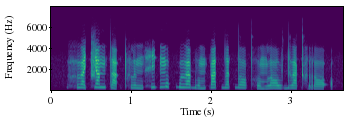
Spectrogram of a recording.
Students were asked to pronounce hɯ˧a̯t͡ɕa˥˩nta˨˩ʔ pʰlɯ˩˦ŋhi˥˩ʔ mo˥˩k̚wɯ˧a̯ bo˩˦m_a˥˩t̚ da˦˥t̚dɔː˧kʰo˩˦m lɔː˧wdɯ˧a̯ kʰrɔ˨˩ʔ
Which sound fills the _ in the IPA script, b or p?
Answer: p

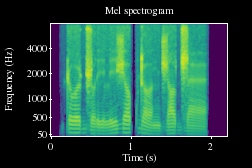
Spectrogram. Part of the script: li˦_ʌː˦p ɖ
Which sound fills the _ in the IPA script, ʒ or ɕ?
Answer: ʒ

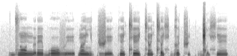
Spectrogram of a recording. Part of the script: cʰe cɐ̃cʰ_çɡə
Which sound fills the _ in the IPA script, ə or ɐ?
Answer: ɐ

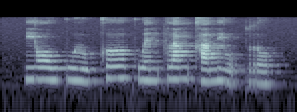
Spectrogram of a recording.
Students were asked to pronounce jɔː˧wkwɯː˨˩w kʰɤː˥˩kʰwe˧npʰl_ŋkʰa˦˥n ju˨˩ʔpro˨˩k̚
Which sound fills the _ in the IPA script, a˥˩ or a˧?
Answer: a˥˩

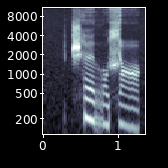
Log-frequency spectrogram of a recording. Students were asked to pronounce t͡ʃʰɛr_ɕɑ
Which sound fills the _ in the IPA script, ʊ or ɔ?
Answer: ɔ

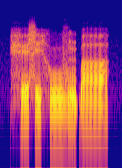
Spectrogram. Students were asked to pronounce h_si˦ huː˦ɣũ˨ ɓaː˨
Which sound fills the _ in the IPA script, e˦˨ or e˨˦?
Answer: e˨˦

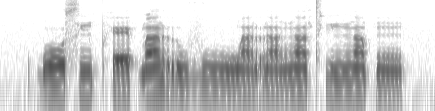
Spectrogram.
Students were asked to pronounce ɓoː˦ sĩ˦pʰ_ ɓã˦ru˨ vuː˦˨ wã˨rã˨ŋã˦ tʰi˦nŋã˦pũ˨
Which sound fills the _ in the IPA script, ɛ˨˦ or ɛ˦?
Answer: ɛ˨˦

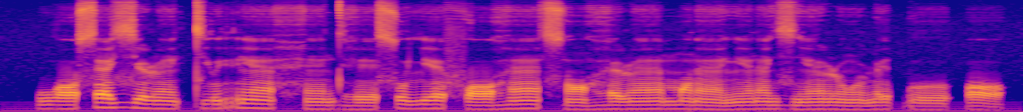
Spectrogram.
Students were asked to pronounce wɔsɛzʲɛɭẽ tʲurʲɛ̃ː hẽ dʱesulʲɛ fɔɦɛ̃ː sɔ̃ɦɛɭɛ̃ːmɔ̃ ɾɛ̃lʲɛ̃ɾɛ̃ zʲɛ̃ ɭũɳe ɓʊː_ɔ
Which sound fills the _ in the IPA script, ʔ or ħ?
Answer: ʔ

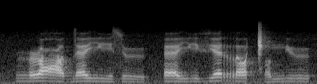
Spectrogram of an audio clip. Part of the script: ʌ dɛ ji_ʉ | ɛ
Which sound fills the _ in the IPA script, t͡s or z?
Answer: z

